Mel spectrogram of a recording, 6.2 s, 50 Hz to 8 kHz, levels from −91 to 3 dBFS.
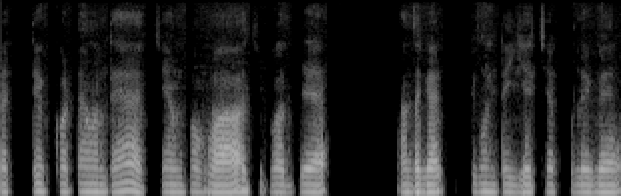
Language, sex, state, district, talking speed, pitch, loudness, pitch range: Telugu, male, Andhra Pradesh, Anantapur, 95 wpm, 115 Hz, -31 LUFS, 115-120 Hz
